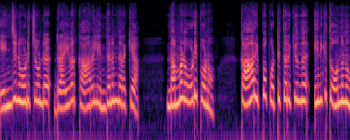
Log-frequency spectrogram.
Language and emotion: Malayalam, fearful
